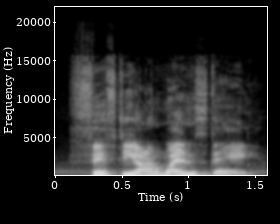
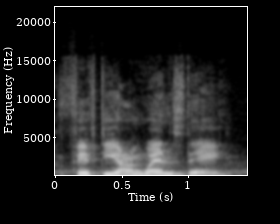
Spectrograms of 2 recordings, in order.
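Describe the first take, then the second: No difference in how they are said.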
